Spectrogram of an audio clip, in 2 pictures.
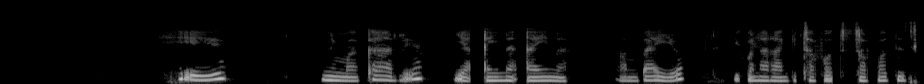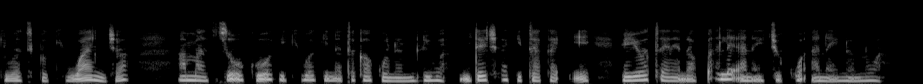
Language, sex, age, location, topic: Swahili, female, 18-24, Nakuru, finance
